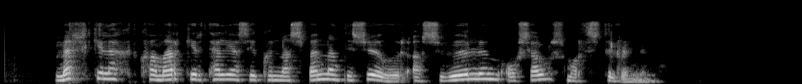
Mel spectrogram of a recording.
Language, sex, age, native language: Icelandic, female, 30-39, Icelandic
